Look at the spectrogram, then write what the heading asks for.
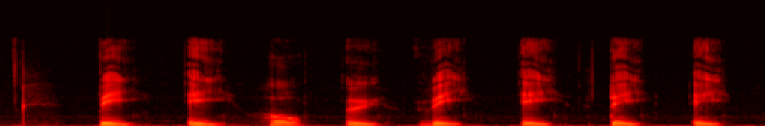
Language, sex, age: Danish, male, 48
